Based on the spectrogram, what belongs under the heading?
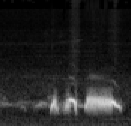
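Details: Provoking call of a male spotted dove in the Thổ đồng style: soft lead-in murmur, two clipped husky notes, then one sustained vibrating coo.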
